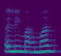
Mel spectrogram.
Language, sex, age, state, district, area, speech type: Kashmiri, female, 45-60, Jammu and Kashmir, Ganderbal, rural, spontaneous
